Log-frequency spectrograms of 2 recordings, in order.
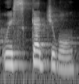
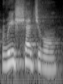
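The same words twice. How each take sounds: First: The middle begins with a 'k' sound. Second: The middle begins with a 'sh' sound. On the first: "In America" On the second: "So British English, sh"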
